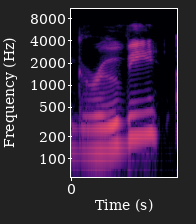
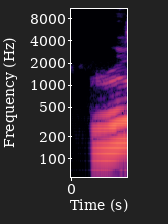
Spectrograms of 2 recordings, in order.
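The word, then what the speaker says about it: Albin Grewe: Yeah, and I'll round out the draft selections with Albin, whose now last name is pronounced Groovy, apparently. – Groovy. Is that what they said today? I was trying to figure that out. – Yeah, the W makes a V sound because he's Swedish. So it's Groovy.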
